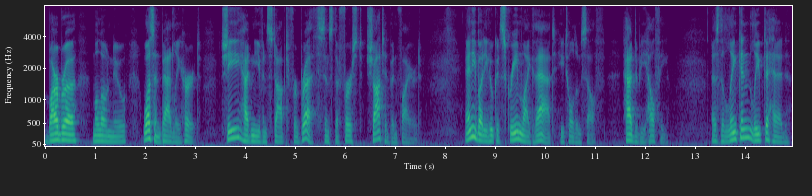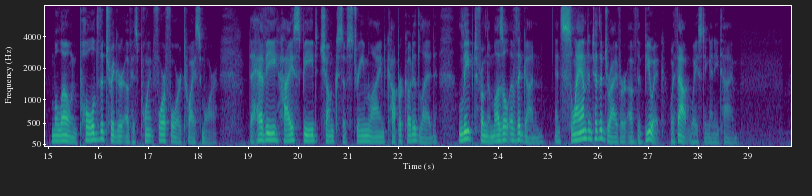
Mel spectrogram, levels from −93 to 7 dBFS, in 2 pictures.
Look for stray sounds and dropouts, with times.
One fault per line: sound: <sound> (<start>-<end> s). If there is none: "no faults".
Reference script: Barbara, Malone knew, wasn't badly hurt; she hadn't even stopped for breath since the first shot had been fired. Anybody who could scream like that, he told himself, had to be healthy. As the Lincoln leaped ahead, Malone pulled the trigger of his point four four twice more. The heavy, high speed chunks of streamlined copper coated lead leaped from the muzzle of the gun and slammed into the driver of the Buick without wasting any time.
no faults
